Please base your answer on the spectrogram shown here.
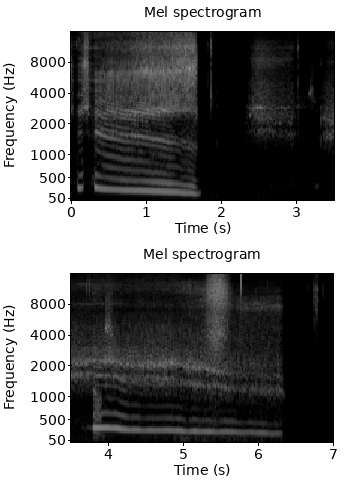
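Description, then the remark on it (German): A voice imitates the hum of an electric car with two sustained, buzzy tones that slowly fall in pitch, the second one longer, separated by a brief breathy sound. “Aber bei den E-Autos sind die so.”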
